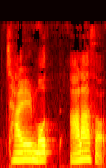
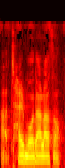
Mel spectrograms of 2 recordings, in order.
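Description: First: Each syllable is read as written, without change. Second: A sound change links the syllables together. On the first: "本来是잘못알아서" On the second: "会有一个音变现象，要读成잘못알아서"

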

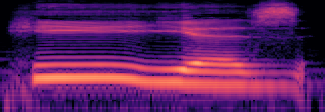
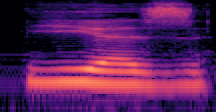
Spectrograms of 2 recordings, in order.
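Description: First: The two words are said separately. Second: The words are joined by a gliding y sound.

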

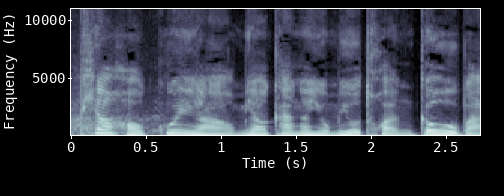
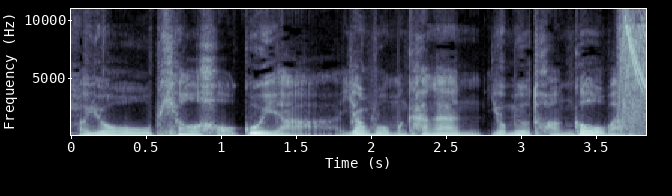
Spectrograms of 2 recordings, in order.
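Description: First: It is said in a floaty, put-on feminine voice. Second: It is said in a plain, ordinary voice.

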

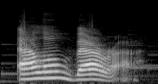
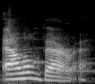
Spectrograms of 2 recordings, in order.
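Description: First: The phrase is spoken at a slow pace. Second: The phrase is spoken at a normal pace.

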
